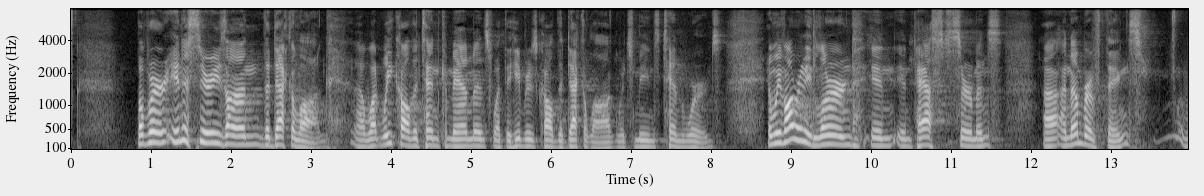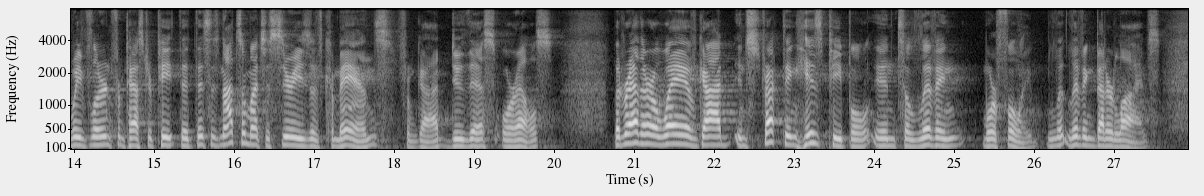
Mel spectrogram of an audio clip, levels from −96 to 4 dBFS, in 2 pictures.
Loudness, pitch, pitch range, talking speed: -21 LUFS, 155 Hz, 140-175 Hz, 165 wpm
